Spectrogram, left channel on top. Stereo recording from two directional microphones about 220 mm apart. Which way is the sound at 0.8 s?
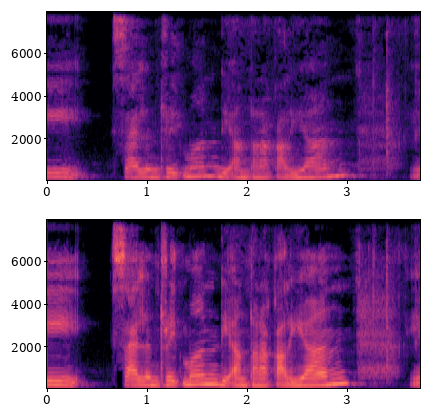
30° right (ahead or behind).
